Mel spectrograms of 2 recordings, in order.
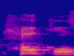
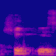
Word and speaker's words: keiki: This produced lots of, it's pronounced keikis, but everyone calls them kikis, and we'll talk about those later.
